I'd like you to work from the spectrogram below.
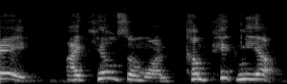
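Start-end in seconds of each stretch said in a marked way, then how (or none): none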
